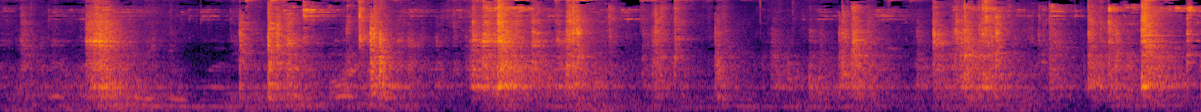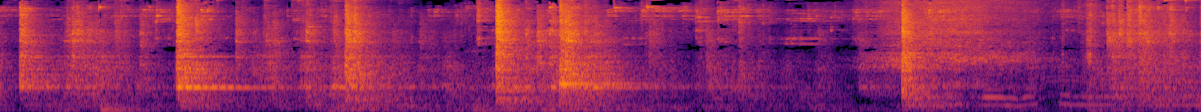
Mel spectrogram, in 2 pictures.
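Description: Metal clanks and knocks sharply on a truck's cage.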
